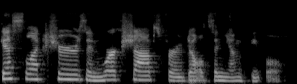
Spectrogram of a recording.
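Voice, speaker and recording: A woman's medium-pitched, ordinary speaking voice at a moderate pace. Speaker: webinar moderator. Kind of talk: panel introduction and moderation. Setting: online webinar.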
